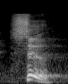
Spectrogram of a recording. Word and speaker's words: Tsu: there's more money and everyone could be happy Sue TSU it's pronounced Su though that's that's a website.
